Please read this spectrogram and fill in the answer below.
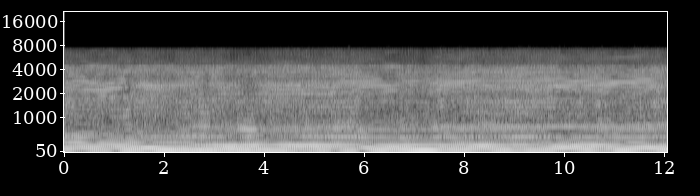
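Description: Fuzz-distorted electric guitar feedback: a loud, steady, low buzzing drone with many overtones, dipping briefly a few times.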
